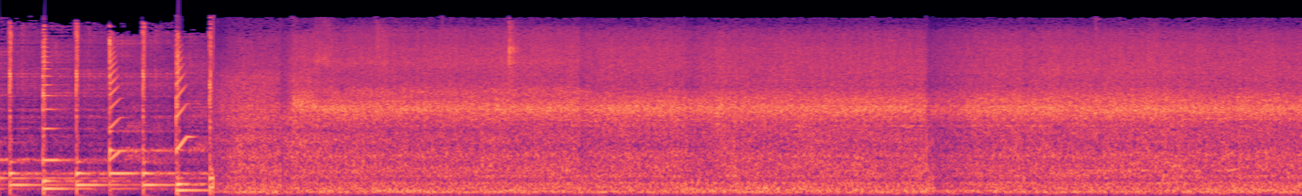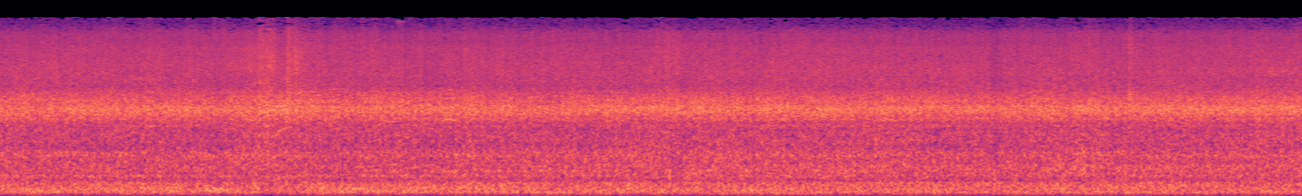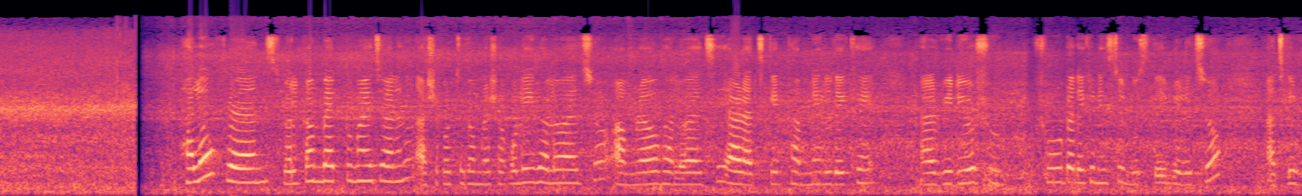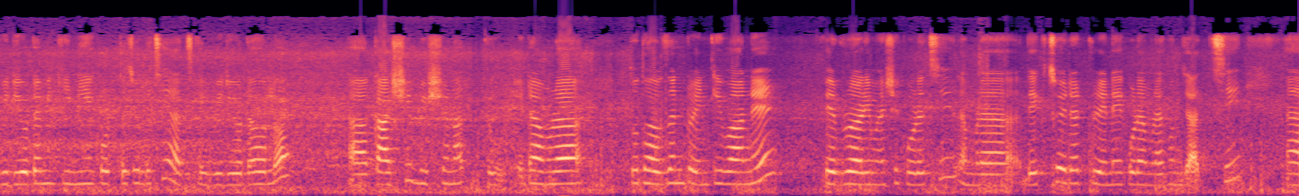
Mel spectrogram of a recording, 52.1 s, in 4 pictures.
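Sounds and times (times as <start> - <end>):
moving train running noise: 0.0 - 52.0.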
